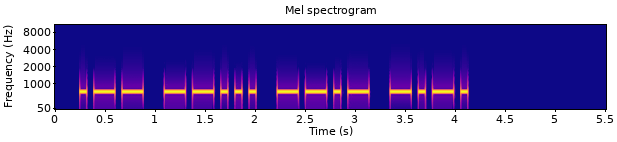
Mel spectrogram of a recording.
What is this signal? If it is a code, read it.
Morse code, heard as a keyed tone, about 17 wpm, 700 Hz. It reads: W7QC
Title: Call Signs Repeated 2x - 17wpm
